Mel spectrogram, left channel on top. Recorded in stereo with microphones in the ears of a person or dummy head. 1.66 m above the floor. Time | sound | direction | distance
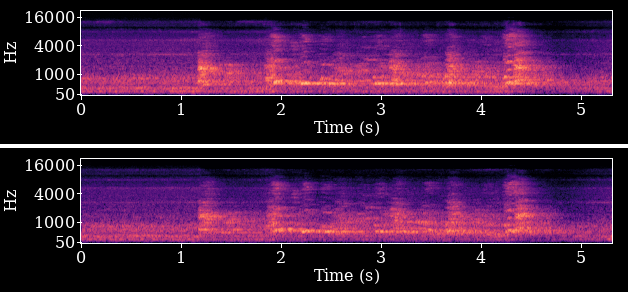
1.2 | a dog barking | 30° left (ahead or behind) | 1.7 m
